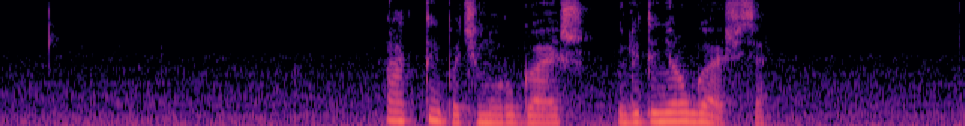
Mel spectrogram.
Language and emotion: Russian, angry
